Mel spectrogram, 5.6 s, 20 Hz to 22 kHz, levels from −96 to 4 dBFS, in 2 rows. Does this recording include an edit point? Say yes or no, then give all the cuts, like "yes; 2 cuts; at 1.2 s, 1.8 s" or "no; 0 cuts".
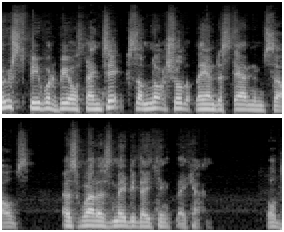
no; 0 cuts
